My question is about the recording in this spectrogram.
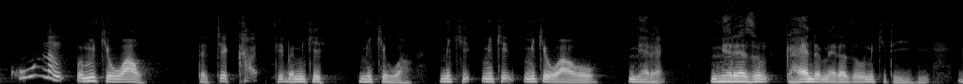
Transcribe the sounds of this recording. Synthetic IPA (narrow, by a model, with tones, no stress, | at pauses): kʰo˦na˦ŋɓa˨mi˦ki˨wa˦wu˨ | ta˨t͡ʃe˦kʰa˦ti˨ɓa˨mi˦ki˦ | mi˦ki˨wa˨u˨ | mi˦ki˦˨mi˦ki˦mi˦ki˨wa˨wo˦ | me˨ɾe˨ | me˨ɾe˦˨zu˦nɡ̥a˨je˦nda˨me˨ɾe˨˦˨zu˦nwmi˦ki˨ti˨ji˨d͡ʒi˦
